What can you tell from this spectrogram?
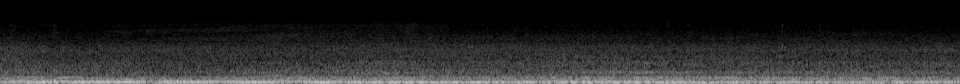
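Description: Steady low engine rumble, easing off a little in the second half.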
